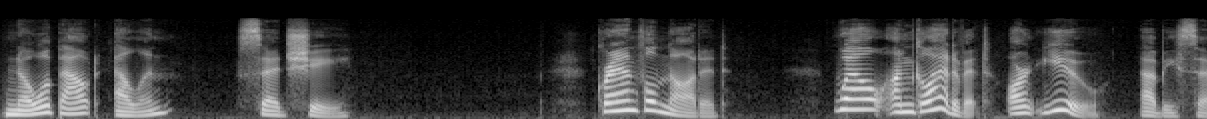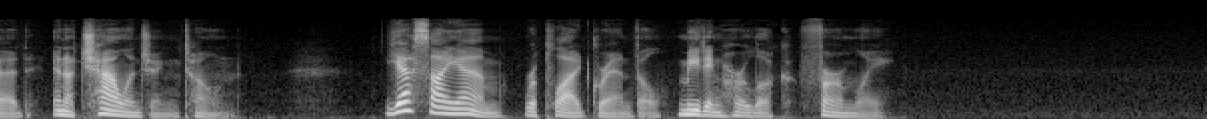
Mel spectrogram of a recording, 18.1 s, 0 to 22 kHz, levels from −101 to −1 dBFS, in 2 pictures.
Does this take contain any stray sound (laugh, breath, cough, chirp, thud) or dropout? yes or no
no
